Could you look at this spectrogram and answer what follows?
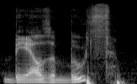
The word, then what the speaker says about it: Beelzebuth: It is called Beelzebuth. That's how I say it. It's Beelze, B-U-T-H.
